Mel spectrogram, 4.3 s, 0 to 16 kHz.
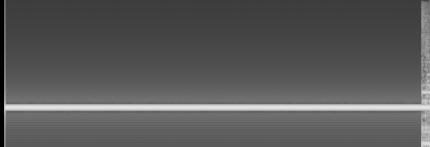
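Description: Steady 1 kHz reference test tone, a single unchanging pure beep of the kind played under colour bars, starting abruptly at the very beginning.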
